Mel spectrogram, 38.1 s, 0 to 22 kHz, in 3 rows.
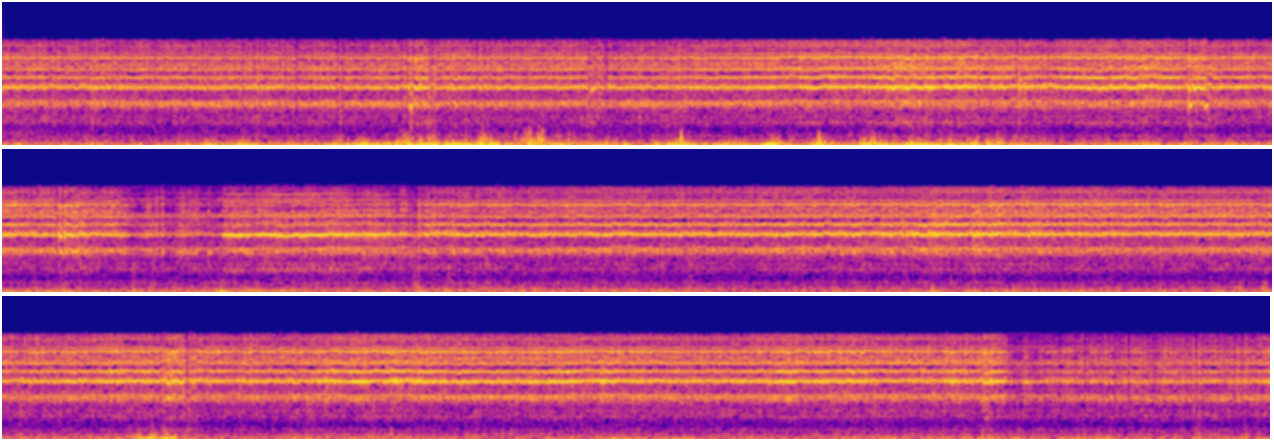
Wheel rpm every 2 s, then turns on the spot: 170, 170, 170, 160, 170, 170, 160, 170, 170, 170, 170, 170, 170, 170, 160, 170, 170, 170, 170.
none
